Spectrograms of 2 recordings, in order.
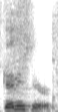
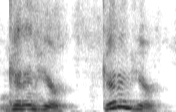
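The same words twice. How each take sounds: First: Said in the usual way. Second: Loud summoning call, punched on get; calling out get in here. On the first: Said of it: "somebody else says that too". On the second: Retold or imitated. Streamer calling viewers in with a loud summons. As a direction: call them in sharply, raised voice. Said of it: "I'm gonna be like".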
